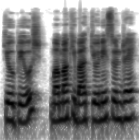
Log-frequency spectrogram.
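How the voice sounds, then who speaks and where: A weary cartoon husband, voiced by a woman lowering her pitch. He speaks softly and wearily in a bright, clear tone. Everything comes out low-key and a little grumbling. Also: flat delivery, fast, lightly acted. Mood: reasoning. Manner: subdued, low-key, quietly complaining. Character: weary grown man, soft-spoken husband. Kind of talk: animated storybook voice acting.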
